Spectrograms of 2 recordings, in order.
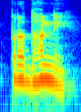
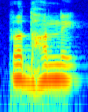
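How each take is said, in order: Both takes have the same delivery.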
